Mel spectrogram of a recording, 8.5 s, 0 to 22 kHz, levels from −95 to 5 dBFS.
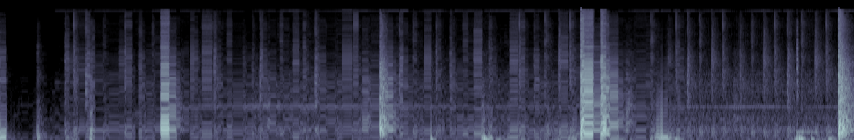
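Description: Everyday sounds, with robotic sound from repeated short buffers from 0.01 to 6.84 s. A rigid, metallic buzz at 100 Hz is imposed throughout, with most of the signal replaced by repeats. This likely comes from late audio delivery forcing playback to loop a roughly 10 ms segment while real audio is skipped.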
